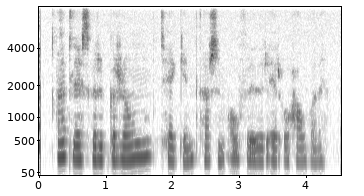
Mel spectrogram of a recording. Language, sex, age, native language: Icelandic, female, 15, Icelandic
